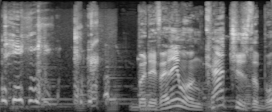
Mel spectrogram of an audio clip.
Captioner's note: chuckles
